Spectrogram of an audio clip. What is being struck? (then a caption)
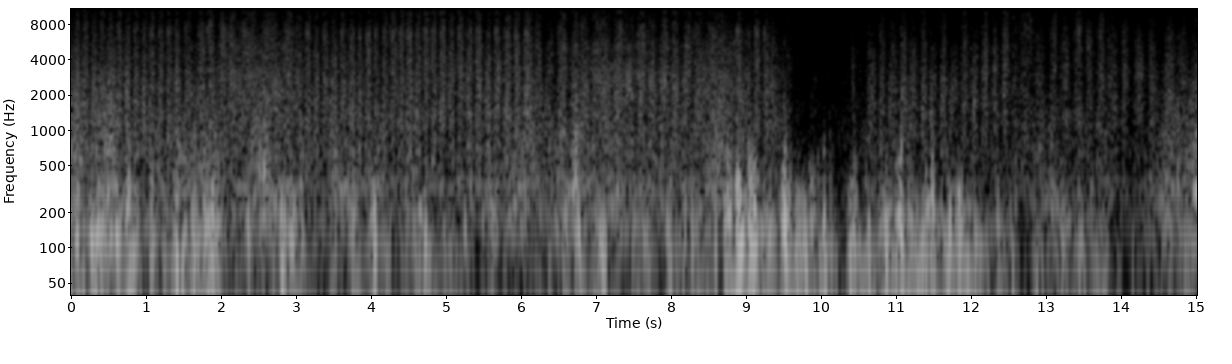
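Woven pile rug scrubbed with a brush. A handheld scrub brush rubs foam back and forth along the surface of a bright patterned woven pile rug with fringe, fiber type uncertain. The sound is a steady, dense, rasping scrub with a low rumbling body, briefly easing off around the ten-second mark before the scrubbing resumes.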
